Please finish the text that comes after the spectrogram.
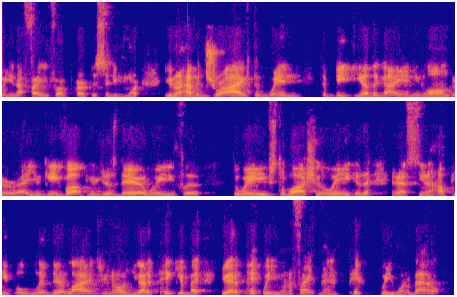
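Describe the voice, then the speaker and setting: A fast-talking man with a husky, low voice, chatting casually as a guest on a video call. He rambles and keeps checking in with "right?" as he talks. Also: highs cut off. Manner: rambling, asks "right?" often. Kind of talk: casual chat.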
